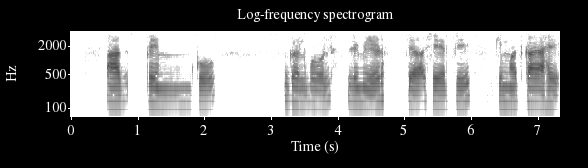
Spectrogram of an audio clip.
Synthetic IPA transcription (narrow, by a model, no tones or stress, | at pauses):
ad͡z | pɾemko | ɡəlbol | limiɽ | t͡ɕaɕejəɾt͡ɕi | kimːət̪kajaɦe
